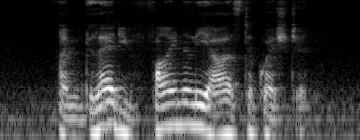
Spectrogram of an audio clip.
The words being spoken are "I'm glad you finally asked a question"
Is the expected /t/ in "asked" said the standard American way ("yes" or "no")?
yes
